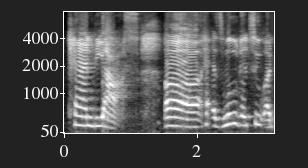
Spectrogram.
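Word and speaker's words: Candiace: candios because you know candice spells her name c-a-n-d-i-a-c-e i don't know why that guy is in there so her name is technically pronounced candios uh has moved into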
